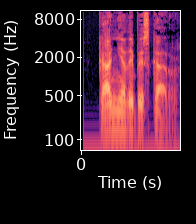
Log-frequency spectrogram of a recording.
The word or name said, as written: caña de pescar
